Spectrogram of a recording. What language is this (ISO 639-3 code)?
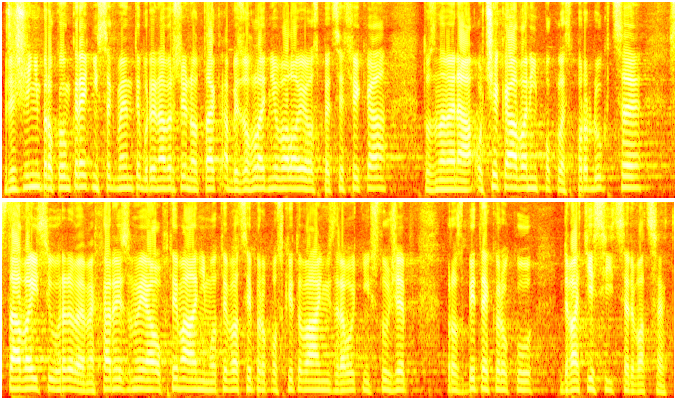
ces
